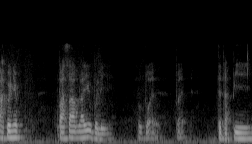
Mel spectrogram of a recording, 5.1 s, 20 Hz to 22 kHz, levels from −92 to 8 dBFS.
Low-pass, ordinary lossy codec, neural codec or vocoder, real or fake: 7.2 kHz; MP3, 64 kbps; codec, 16 kHz, 8 kbps, FunCodec, trained on Chinese and English, 25 frames a second; fake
